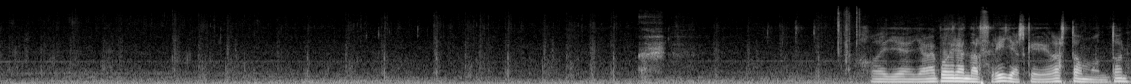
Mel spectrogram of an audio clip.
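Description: Footsteps run through grass and undergrowth.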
